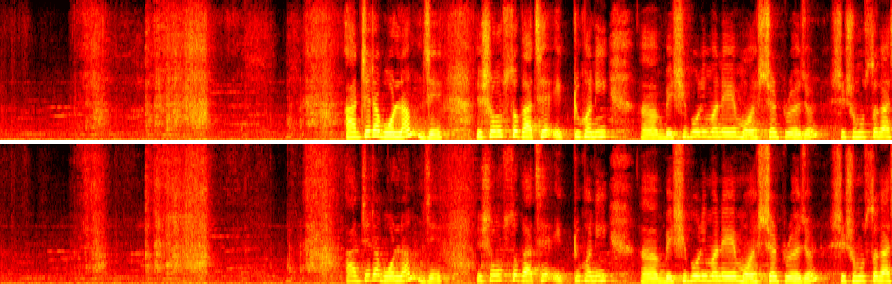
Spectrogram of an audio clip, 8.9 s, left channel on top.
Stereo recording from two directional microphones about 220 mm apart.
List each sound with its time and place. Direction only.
3.4 s a woman's voice: 30° left (ahead or behind); by 8.9 s 5° right (ahead or behind)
